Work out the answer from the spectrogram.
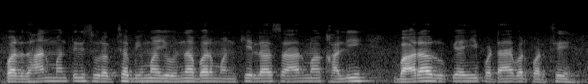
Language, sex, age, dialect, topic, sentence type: Chhattisgarhi, male, 60-100, Western/Budati/Khatahi, banking, statement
